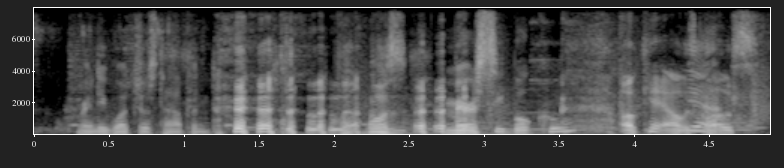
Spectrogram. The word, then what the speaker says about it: merci beaucoup: Merci, boo-boo-coo? Something like this? Randy, what just happened? Was merci beaucoup?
